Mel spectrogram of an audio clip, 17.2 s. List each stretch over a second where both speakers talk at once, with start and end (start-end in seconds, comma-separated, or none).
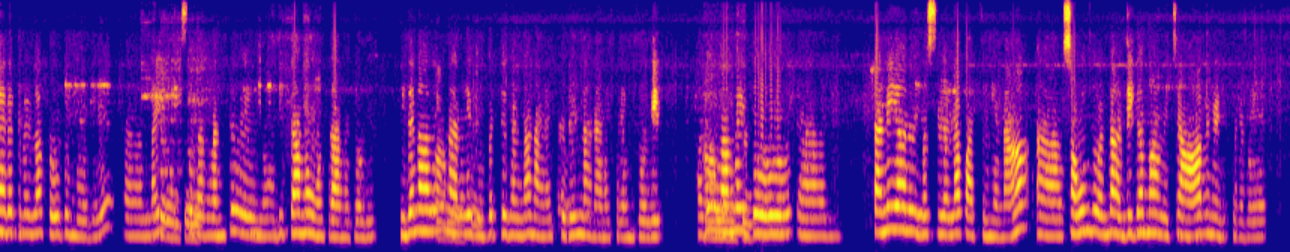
none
